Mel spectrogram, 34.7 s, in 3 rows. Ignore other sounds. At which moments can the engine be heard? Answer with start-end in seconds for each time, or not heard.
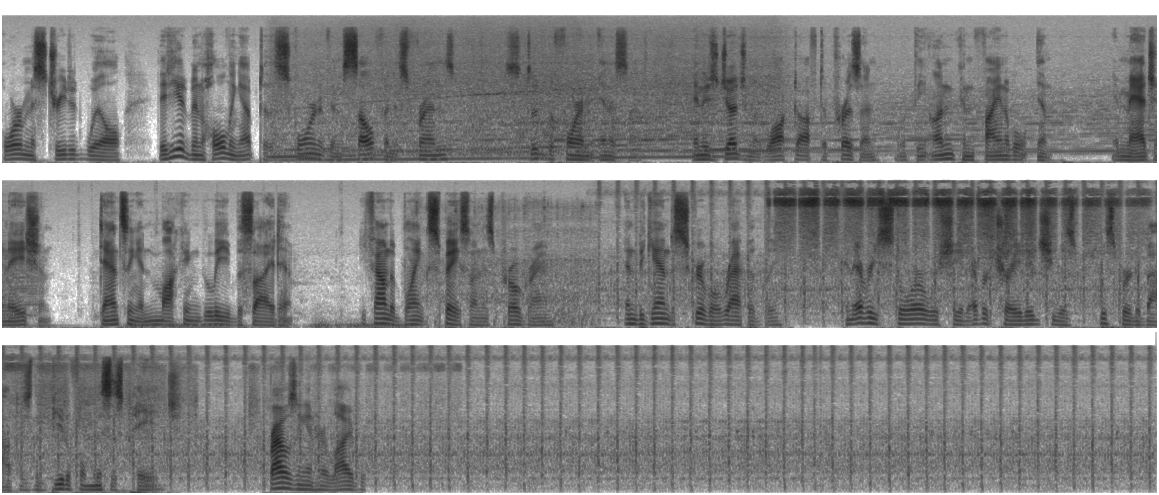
2.6-34.6.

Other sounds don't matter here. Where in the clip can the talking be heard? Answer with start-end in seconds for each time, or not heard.
0.0-14.5, 15.2-19.4, 20.0-24.9, 25.8-26.8.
